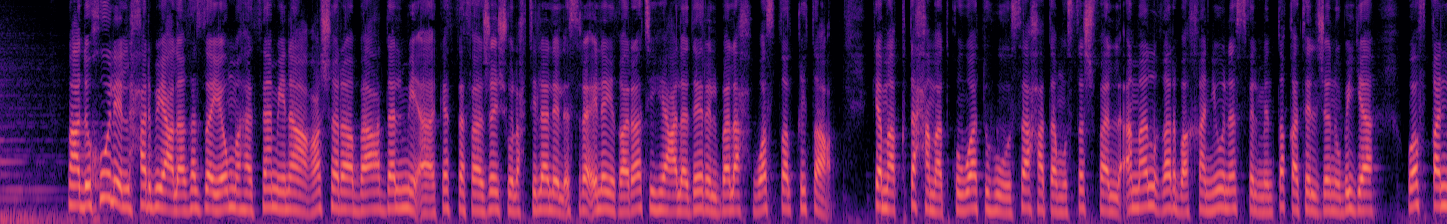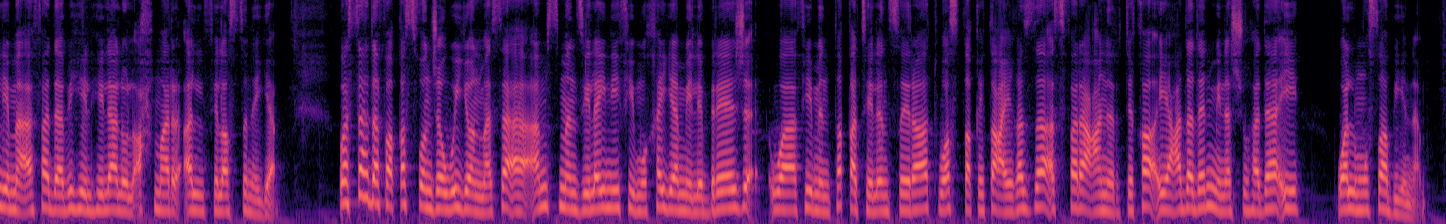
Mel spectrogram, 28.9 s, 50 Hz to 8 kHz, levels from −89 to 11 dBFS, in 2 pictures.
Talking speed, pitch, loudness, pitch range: 125 wpm, 180 Hz, -22 LUFS, 170-195 Hz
